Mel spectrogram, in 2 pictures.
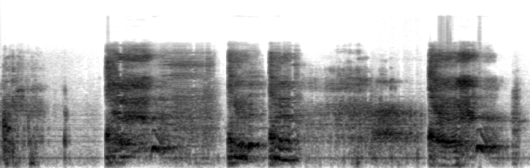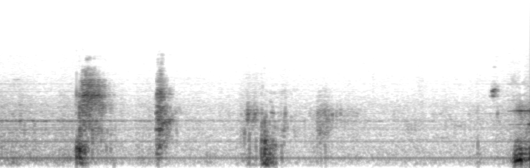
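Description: A man coughs and clears his throat repeatedly in harsh, irregular bursts, loud and close, tapering to a few fainter coughs and breaths.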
